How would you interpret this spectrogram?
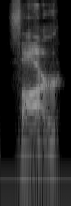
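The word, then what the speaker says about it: Fahr: Love how it's spelled, though. F-A-H-R. Far.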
